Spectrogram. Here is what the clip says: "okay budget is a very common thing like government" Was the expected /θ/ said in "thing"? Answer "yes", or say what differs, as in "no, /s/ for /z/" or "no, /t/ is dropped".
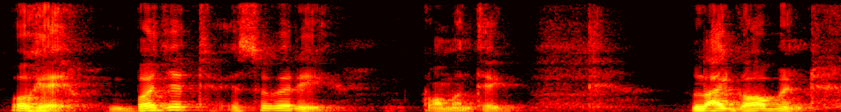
no, /t/ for /θ/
